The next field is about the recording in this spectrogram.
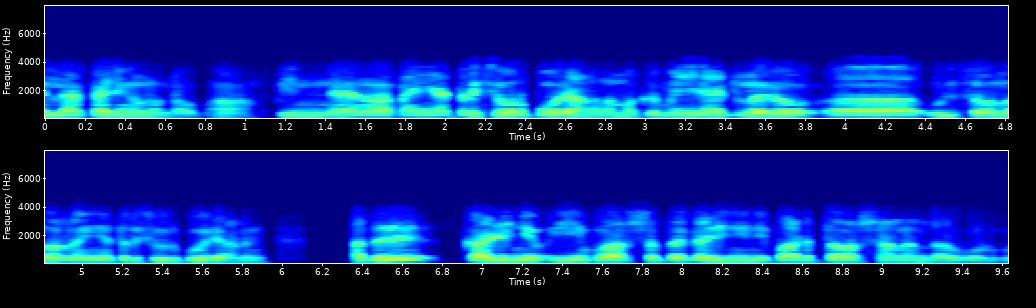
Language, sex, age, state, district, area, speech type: Malayalam, male, 60+, Kerala, Kozhikode, urban, conversation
